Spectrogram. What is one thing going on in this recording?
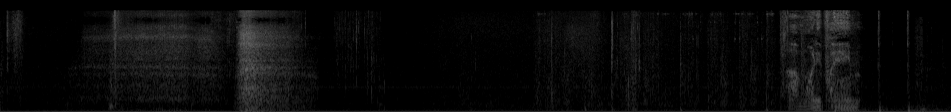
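A young man talks calmly into a close microphone.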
